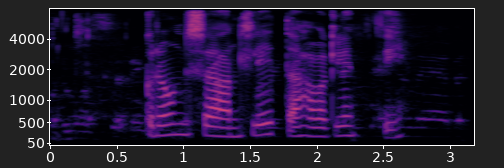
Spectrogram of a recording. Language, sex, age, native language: Icelandic, female, 13, Icelandic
